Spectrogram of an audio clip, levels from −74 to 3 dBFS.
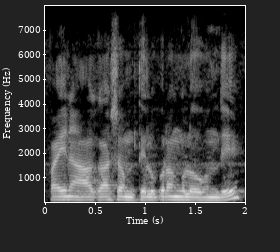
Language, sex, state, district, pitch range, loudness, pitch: Telugu, male, Telangana, Mahabubabad, 115-120 Hz, -14 LUFS, 115 Hz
